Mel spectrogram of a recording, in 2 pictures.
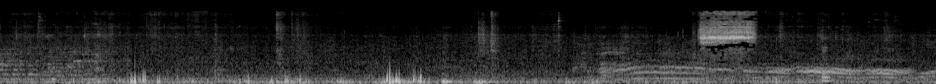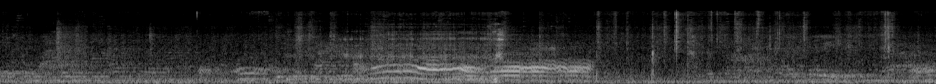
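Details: Hungry cats and kittens living at a pagoda, being fed rice and raw food, give repeated drawn-out wavering meows, several overlapping, amid handling noises, a brief sharp clatter and a person speaking.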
